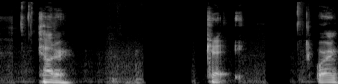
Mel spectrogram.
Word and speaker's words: Qatar: now made it to can you actually uh say the pronunciation for me i tend to get it wrong is it cutter okay we're in cutter katar cutter cutter that's what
